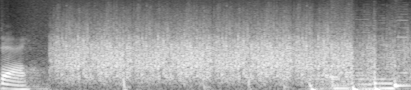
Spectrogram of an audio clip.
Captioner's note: applause; upbeat music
